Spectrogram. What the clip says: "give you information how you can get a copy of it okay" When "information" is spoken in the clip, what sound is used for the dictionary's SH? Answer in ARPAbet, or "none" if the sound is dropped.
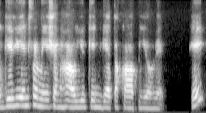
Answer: SH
